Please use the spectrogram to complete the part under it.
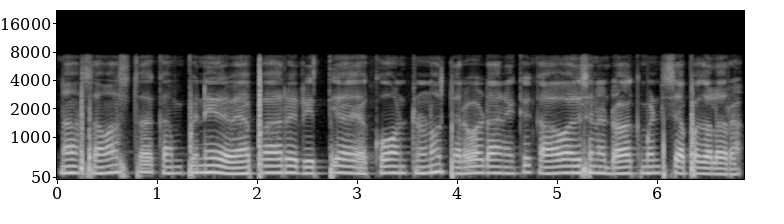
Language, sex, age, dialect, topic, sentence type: Telugu, male, 18-24, Utterandhra, banking, question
